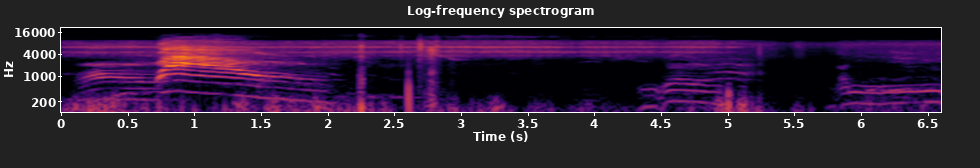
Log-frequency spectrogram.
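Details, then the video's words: A cat fight opens with a loud, sharply rising screech, then falls to shorter, lower moaning yowls after clicks and thumps, with a steady high hum behind. "Real cat fight Fighting cats"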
